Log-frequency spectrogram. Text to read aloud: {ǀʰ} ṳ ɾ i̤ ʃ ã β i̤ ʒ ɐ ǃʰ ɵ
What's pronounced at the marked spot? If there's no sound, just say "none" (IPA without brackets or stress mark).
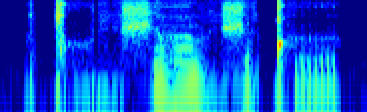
ǀʰ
